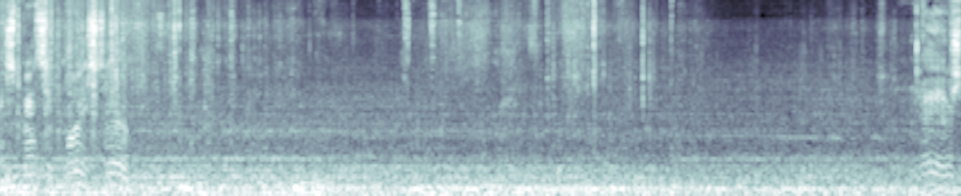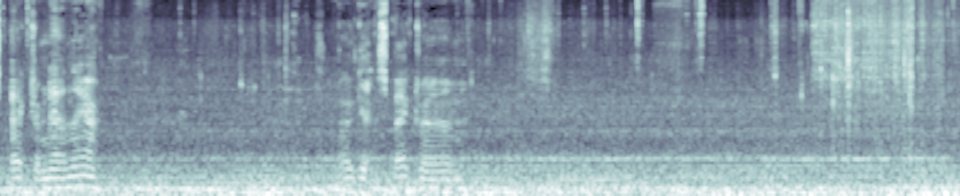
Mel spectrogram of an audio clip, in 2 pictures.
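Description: A car drives steadily along a road with a low engine and road rumble.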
